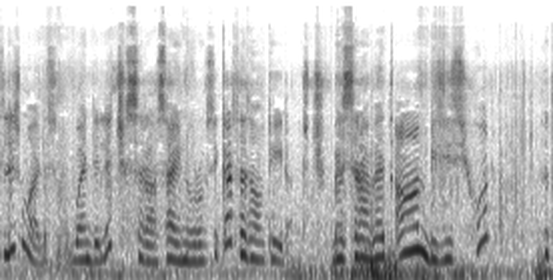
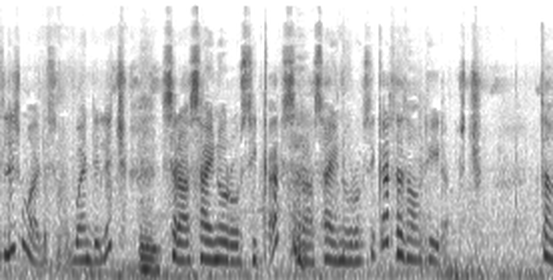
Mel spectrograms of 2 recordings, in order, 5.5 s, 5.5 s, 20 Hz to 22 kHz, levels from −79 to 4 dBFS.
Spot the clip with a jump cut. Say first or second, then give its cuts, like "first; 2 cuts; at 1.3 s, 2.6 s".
first; 2 cuts; at 1.3 s, 3.2 s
